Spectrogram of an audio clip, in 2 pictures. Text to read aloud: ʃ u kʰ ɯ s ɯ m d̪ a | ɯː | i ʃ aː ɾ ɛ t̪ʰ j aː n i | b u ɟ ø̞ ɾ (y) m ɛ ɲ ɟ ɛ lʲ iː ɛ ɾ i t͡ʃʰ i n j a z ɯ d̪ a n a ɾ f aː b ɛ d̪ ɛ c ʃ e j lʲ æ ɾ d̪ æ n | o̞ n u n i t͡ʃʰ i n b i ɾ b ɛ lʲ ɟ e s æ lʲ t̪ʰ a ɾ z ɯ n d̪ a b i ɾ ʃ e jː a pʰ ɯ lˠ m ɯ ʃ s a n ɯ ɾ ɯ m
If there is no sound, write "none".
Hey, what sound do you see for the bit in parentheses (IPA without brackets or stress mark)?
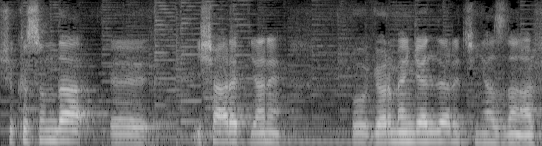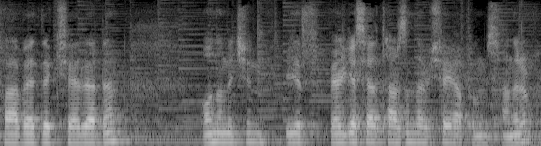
y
